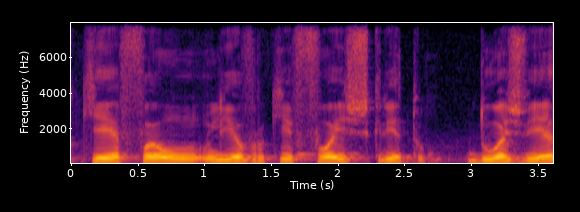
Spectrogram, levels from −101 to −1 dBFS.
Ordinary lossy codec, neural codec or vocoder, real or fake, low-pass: none; none; real; none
